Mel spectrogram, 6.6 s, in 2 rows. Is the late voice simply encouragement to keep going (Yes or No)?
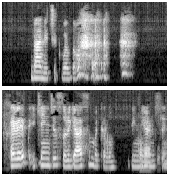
No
